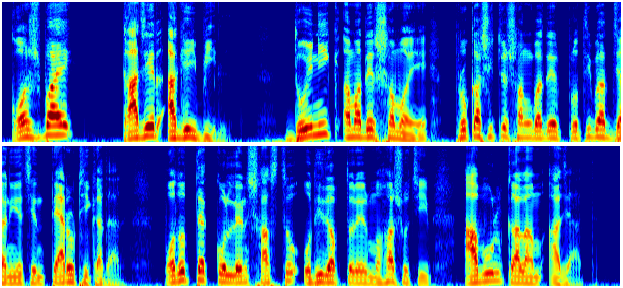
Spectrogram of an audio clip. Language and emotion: Bengali, neutral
